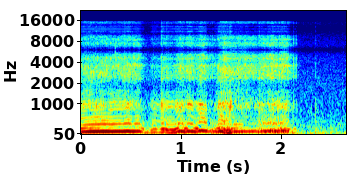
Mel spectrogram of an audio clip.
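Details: 1-year-old female black Labrador lying on a couch, recorded soon after running and barking: a deep, vibrating, rumbling snore held through a long breath, fading at the end; dog snoring.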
